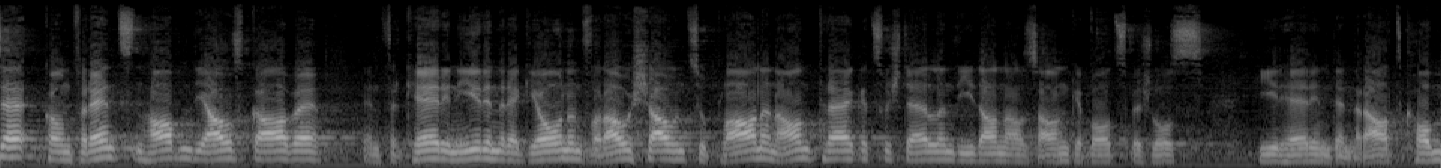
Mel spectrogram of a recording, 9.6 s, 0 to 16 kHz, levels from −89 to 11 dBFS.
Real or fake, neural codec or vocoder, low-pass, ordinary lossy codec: fake; vocoder, 44.1 kHz, 128 mel bands every 256 samples, BigVGAN v2; 14.4 kHz; none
